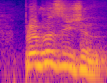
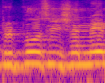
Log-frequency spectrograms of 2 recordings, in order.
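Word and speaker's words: preposition: ப்ரொபசிஷன், இதனுடைய உச்சரிப்பு ப்ரொபசிஷன், TION. இது ப்ரிப்போசிஷன், ப்ரிப்போசிஷனே நம்ம உச்சரித்து பழகிட்டோம். இதனுடைய உச்சரிப்பு ப்ரிப்போசிஷன் கிடையாது, இதனுடைய உச்சரிப்பு ப்ரொபசிஷன், ப்ரொபசிஷன், ப்ரொபசிஷன்.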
